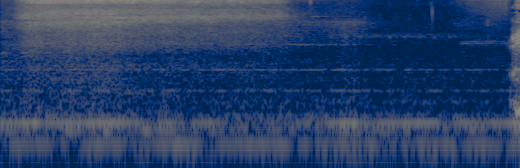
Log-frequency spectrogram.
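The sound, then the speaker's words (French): During a guided breathing exercise, a person breathes in deeply. The long, airy hiss of the inhale lasts about two seconds and then fades over a faint low hum, ending in a brief click. “Et inspirez.”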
